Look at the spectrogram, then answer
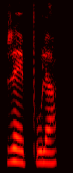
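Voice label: "rèpula", Sardinian, female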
